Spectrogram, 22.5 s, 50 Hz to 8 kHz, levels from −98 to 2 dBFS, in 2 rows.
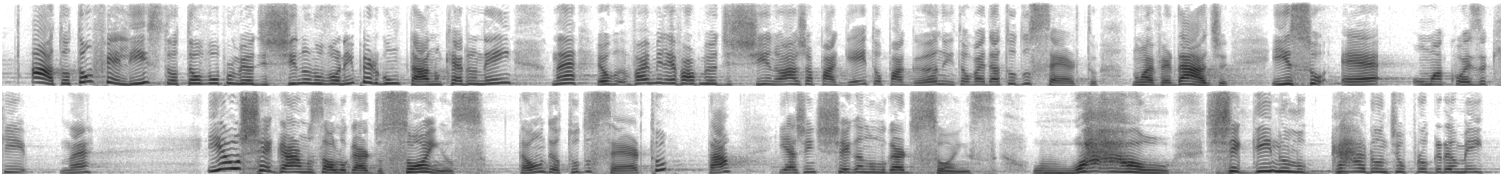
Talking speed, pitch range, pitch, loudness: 190 wpm, 250-325 Hz, 280 Hz, -24 LUFS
